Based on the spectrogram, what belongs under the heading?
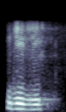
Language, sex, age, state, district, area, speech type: Hindi, male, 18-30, Madhya Pradesh, Betul, rural, conversation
